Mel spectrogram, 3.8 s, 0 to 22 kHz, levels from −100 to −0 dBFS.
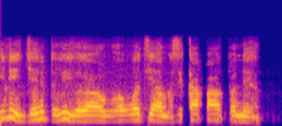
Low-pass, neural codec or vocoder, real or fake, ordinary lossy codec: none; none; real; none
